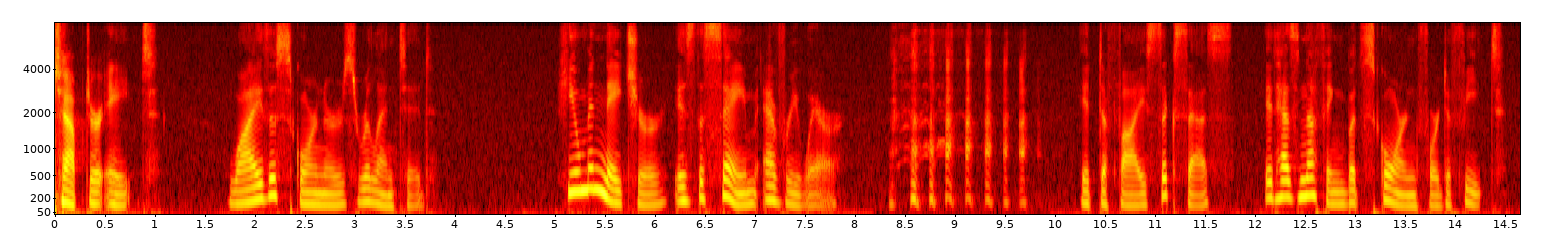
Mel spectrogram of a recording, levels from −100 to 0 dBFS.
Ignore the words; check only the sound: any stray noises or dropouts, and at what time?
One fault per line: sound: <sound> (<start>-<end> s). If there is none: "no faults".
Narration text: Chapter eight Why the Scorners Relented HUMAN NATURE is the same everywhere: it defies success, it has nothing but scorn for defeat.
sound: laugh (8.3-9.9 s)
